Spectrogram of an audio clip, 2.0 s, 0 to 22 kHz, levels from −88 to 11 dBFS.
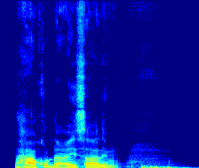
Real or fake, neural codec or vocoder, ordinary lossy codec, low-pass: real; none; none; none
